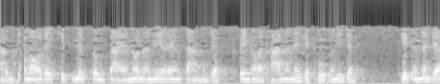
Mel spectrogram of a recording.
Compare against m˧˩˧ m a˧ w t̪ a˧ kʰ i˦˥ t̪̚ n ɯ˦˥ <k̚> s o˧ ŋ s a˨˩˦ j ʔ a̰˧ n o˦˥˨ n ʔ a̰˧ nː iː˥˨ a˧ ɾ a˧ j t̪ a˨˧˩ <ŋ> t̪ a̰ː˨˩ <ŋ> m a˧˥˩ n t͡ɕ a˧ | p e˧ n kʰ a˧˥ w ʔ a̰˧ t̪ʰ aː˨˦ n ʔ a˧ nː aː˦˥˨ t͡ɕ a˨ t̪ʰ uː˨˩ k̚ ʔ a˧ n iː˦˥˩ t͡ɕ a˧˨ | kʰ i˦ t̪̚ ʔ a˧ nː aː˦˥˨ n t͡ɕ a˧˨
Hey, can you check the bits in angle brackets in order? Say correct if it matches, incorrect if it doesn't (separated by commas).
correct, correct, correct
